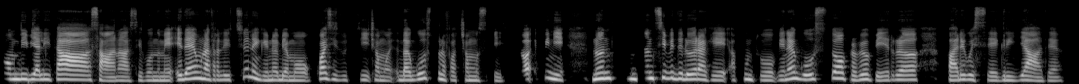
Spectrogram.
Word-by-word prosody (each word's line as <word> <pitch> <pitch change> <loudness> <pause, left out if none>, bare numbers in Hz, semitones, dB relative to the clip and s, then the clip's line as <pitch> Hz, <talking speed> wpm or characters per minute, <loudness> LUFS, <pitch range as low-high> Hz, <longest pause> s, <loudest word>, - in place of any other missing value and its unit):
convivialità 235 -2 +5
sana 180 -2 0
secondo 185 +1 -6
me 185 0 -2
ed 220 +3 +1
è 260 - +6
una 275 -4 +4
tradizione 215 - -3
che 205 - -3
noi 200 - -1
abbiamo 185 -3 -2
quasi 265 -4 +1
tutti 200 +1 -13
diciamo, 195 -3 -6
da 200 0 +1
agosto 255 +6 -2
lo 230 - +1
facciamo 195 -1 -6
spesso, 170 -2 -13 0.3
quindi 255 -8 +1 0.3
non 265 +4 +5 0.3
non 285 0 +2
si 295 +3 -1
vede 270 -3 +1
l'ora 235 -1 +3
che, 200 -2 -4
appunto, 200 -2 -4
viene 210 +6 0
agosto 265 +2 +1
proprio 225 +3 0
per 215 +3 -1 0.3
fare 200 +1 +1
queste 200 -4 -4
grigliate. 180 -2 -3
210 Hz, 190 wpm, -21 LUFS, 190-240 Hz, 0.3 s, è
